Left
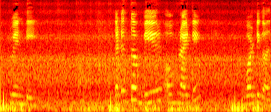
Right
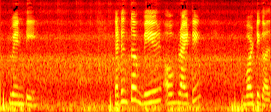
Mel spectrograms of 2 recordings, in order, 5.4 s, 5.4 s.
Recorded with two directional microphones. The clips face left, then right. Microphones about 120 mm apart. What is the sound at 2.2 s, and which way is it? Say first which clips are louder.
A woman's voice: right 6 dB; 65° right (ahead or behind).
